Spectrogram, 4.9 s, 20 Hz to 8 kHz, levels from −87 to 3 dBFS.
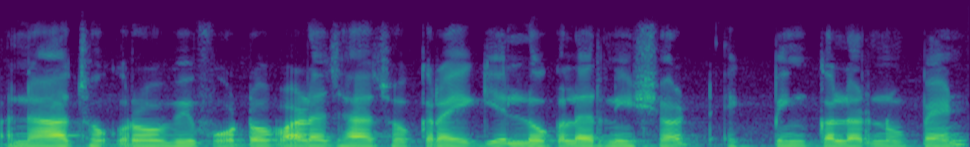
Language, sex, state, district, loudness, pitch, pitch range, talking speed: Gujarati, male, Gujarat, Gandhinagar, -19 LUFS, 135 Hz, 125-140 Hz, 235 wpm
